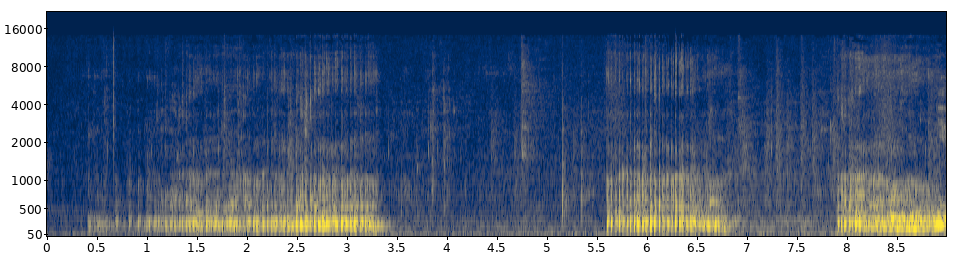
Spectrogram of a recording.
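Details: A dog gives low, rumbling growls in long sustained bouts while guarding a piece of salo (pork fat) from a calm cat, wagging its tail, in Kherson on 11 July 2021.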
